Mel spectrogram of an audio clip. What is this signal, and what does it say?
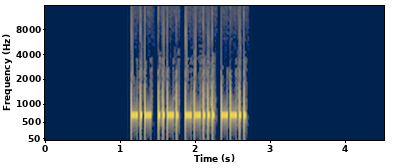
Morse code, heard as a keyed tone, about 40 wpm, 700 Hz. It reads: KF7Z
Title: Call Signs Repeated 3x - 40wpm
